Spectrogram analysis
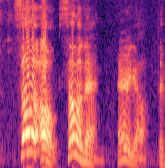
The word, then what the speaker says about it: Sullivan: Did I pronounce that right? Sullivan.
